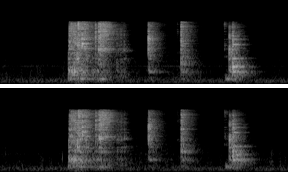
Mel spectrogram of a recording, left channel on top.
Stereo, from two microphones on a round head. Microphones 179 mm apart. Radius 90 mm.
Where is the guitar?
I don't hear a guitar.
